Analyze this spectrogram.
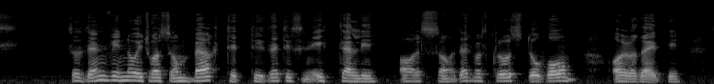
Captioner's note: italian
